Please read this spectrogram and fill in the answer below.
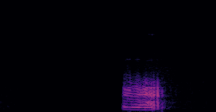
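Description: Near silence, then a little over a second in, one short, quiet voiced hesitation sound, an "mm" or "uh", from the presenter's voice.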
